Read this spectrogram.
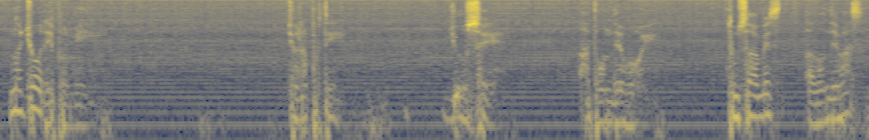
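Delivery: tender Jesus. Retold or imitated. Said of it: "¿y el Señor qué le dice?".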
